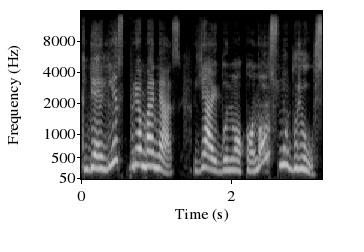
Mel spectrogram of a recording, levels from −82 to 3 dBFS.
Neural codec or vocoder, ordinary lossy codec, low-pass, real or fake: codec, 44.1 kHz, 2.6 kbps, SNAC; MP3, 96 kbps; 14.4 kHz; fake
